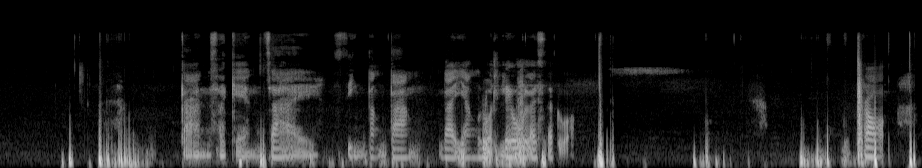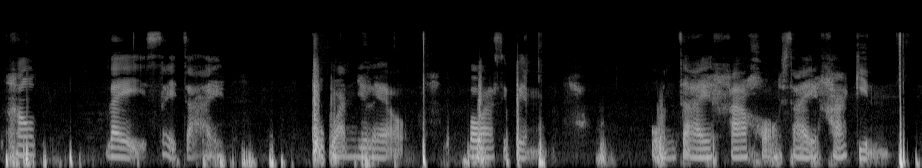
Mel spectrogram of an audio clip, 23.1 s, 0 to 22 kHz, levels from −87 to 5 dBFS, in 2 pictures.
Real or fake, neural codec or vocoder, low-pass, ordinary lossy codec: real; none; 10.8 kHz; MP3, 96 kbps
